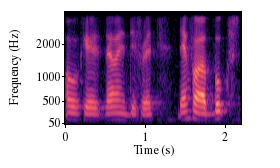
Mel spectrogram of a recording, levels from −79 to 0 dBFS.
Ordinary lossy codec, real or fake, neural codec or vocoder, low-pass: none; real; none; 3.6 kHz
